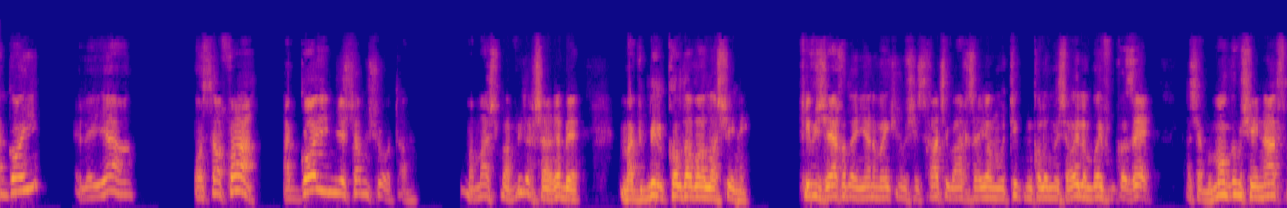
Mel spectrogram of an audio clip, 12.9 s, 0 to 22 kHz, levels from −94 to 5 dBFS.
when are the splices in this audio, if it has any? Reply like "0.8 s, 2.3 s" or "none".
none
